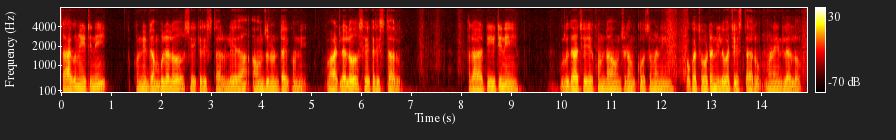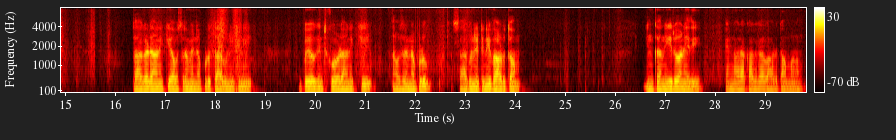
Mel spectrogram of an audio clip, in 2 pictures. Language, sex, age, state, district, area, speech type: Telugu, male, 18-30, Telangana, Sangareddy, urban, spontaneous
